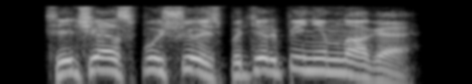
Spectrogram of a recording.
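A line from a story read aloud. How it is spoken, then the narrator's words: Shouting. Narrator (Russian): прокричал он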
